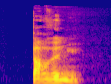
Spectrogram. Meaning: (adjective) parvenu; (verb) past participle of parvenir
- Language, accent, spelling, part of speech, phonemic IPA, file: French, France, parvenu, adjective / noun / verb, /paʁ.və.ny/, LL-Q150 (fra)-parvenu.wav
